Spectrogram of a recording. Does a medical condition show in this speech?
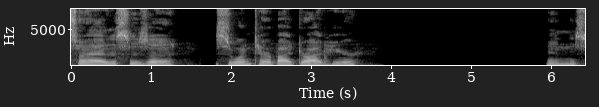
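Yes: Parkinson's disease.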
